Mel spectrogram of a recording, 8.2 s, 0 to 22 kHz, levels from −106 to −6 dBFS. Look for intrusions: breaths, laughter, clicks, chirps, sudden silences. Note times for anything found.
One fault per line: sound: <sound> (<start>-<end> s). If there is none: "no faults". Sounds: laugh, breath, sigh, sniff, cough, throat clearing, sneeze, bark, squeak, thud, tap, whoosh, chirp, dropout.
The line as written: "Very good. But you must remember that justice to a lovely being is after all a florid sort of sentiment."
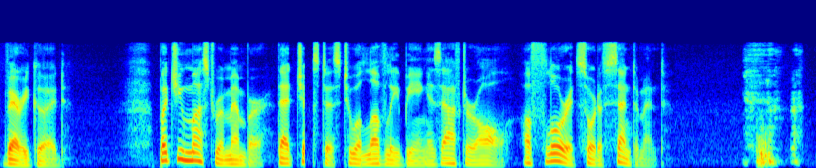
sound: dropout (3.0-3.1 s)
sound: laugh (7.4-8.0 s)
